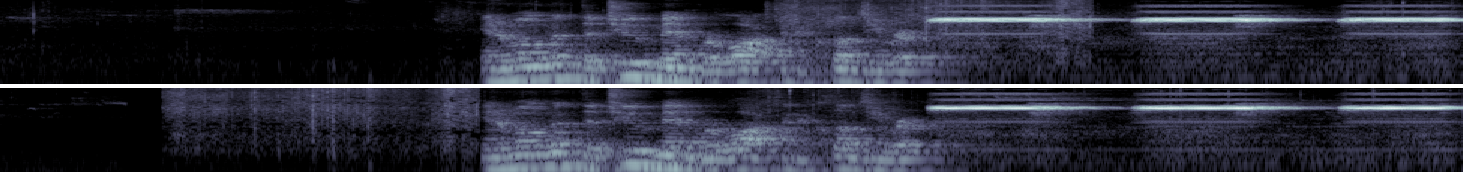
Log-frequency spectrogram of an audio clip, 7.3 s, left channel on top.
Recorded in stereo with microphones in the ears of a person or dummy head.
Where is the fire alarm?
25° left (ahead or behind), 1.5 m.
